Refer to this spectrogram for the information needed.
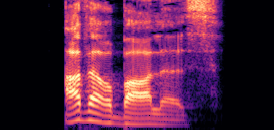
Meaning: strong/mixed nominative/accusative neuter singular of averbal
- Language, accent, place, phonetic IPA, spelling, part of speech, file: German, Germany, Berlin, [ˈavɛʁˌbaːləs], averbales, adjective, De-averbales.ogg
